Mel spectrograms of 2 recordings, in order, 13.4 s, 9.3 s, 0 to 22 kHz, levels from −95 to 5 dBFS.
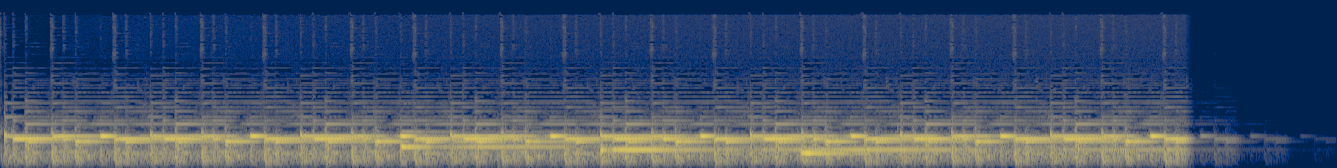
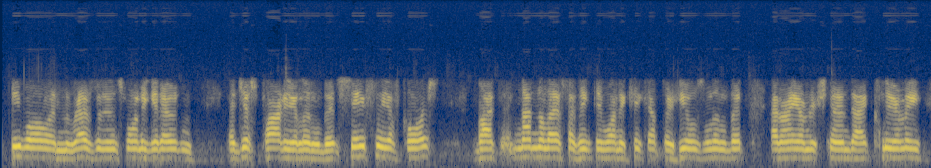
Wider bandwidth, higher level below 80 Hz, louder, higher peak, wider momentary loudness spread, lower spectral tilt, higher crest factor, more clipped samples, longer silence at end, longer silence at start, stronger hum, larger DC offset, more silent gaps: about the same, 4.3 kHz vs 4 kHz; about the same, -54 dBFS vs -54 dBFS; second, -16 LUFS vs -13 LUFS; about the same, -2 dBFS vs 0 dBFS; second, 4 LU vs 7 LU; first, -9.5 dB/octave vs -8 dB/octave; about the same, 14 dB vs 12 dB; neither; first, 1.35 s vs 0.1 s; about the same, 0.05 s vs 0.1 s; neither; neither; neither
